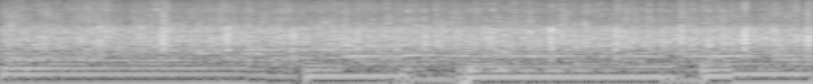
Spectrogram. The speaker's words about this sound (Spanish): usted no baje esos aplausos hasta que todos los que tienen que venir hoy vengan.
